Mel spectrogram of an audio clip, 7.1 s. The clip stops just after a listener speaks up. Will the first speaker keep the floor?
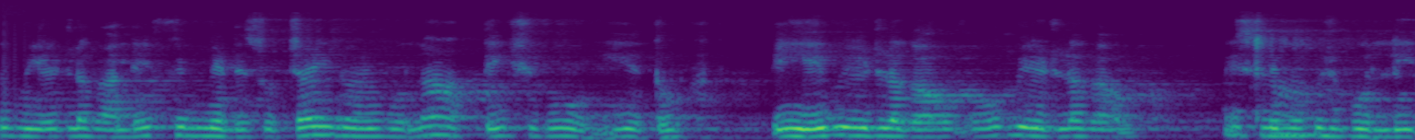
No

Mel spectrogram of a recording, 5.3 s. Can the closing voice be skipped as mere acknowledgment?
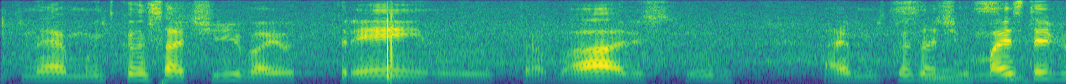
Yes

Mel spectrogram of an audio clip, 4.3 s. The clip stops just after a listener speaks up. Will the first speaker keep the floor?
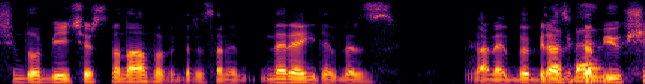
Yes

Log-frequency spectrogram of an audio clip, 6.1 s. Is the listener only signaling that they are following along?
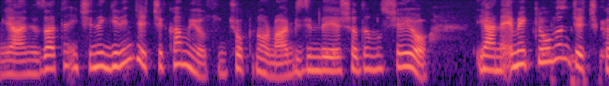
Yes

